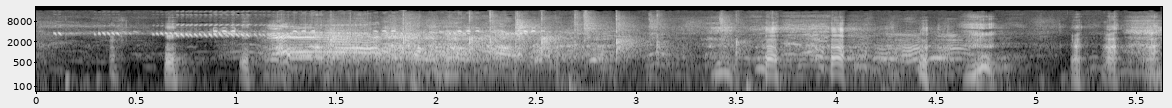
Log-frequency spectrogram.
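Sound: crickets chirping sound effect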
